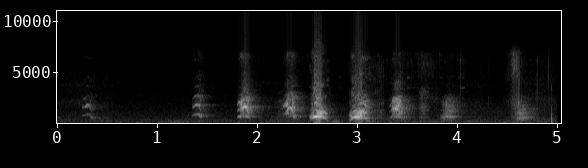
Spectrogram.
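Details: Playful barking among Kerry Blue Terriers Quinn and Keely, the silver one, alongside the dog next door: a quick volley of about nine sharp, high yaps, building in loudness then tapering, spaced roughly every half second.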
